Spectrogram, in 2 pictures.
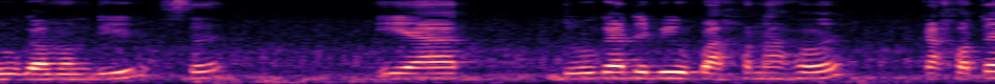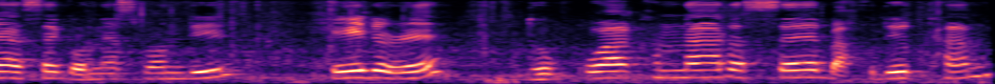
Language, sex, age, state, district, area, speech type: Assamese, female, 45-60, Assam, Lakhimpur, rural, spontaneous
